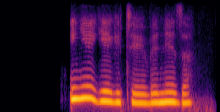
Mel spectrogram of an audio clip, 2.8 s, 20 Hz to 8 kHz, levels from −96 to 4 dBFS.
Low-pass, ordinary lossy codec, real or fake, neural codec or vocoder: 7.2 kHz; Opus, 32 kbps; fake; codec, 24 kHz, 0.5 kbps, DualCodec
